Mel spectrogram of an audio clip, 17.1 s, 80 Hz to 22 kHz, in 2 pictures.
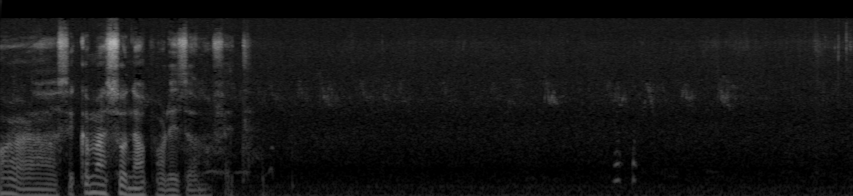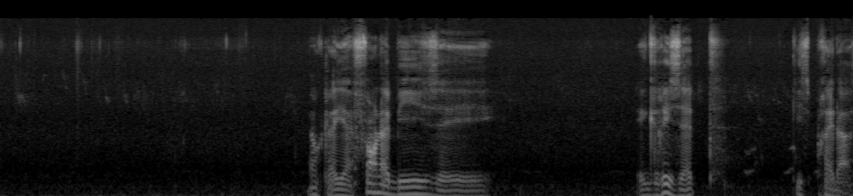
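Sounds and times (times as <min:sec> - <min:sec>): hen clucking softly: 0:02.0 - 0:03.0, 0:06.0 - 0:06.6, 0:15.9 - 0:16.9
faint high bird chirps: 0:02.0 - 0:07.5.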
